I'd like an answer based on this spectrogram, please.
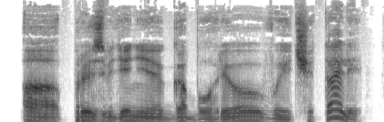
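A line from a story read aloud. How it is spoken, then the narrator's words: Plain. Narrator (Russian): спросил я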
